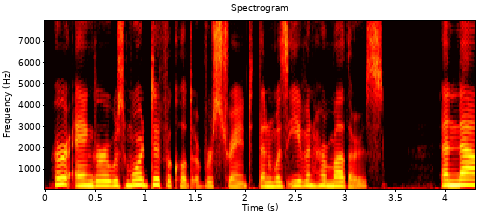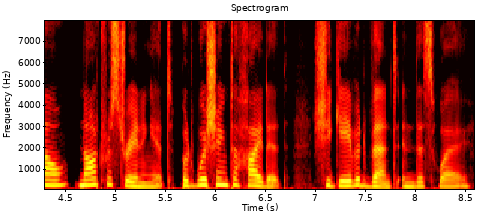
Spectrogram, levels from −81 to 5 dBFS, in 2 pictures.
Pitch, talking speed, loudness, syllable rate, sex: 225 Hz, 195 wpm, -18 LUFS, 5.2 syllables/s, female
